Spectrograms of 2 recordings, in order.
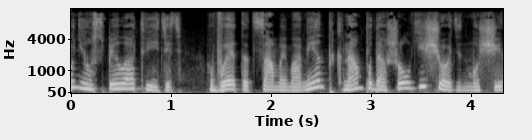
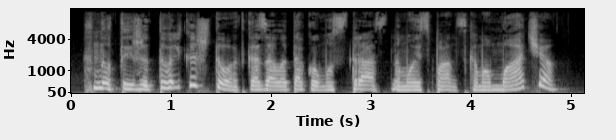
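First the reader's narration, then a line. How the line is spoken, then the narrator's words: Laughing. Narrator (Russian): рассмеялась Инна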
